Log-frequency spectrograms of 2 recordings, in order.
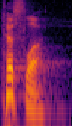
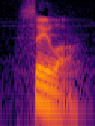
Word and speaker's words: Selah: I've heard it pronounced Selah, and I've heard it pronounced Tesla. Okay? Because that's what it is. Yeah, but the pronunciation is Selah. Okay? So if I say Tesla, that's just a variation of the word.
